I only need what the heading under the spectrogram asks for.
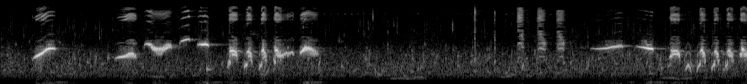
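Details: Song of the white-rumped shama (murai batu), used to train captive songbirds: slurred whistles, bursts of harsh chattering, and a long rising-falling whistle, with water trickling softly behind.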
